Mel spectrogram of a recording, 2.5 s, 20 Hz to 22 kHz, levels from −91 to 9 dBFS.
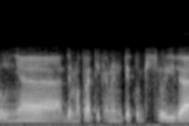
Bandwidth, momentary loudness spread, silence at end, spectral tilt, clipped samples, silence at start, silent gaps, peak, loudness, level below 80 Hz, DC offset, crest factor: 4.5 kHz; 11 LU; 0 s; -7.5 dB/octave; under 0.1%; 0 s; none; -2 dBFS; -22 LUFS; -52 dBFS; under 0.1%; 18 dB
